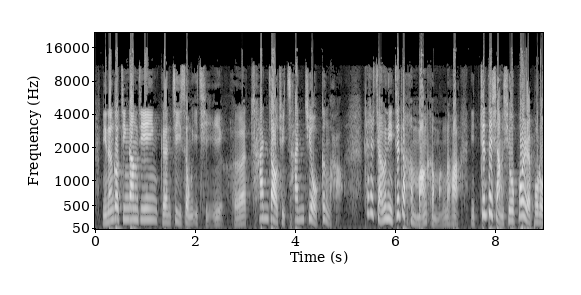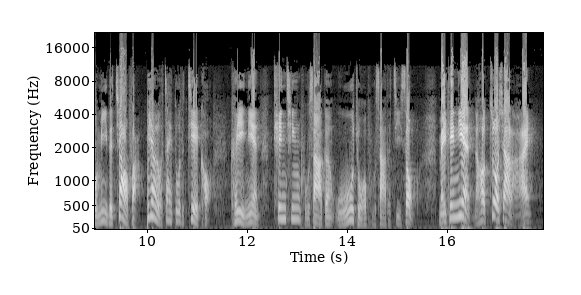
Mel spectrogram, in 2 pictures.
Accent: China; 我们中国人比较喜欢读经，因为中国人喜欢讲详细啊

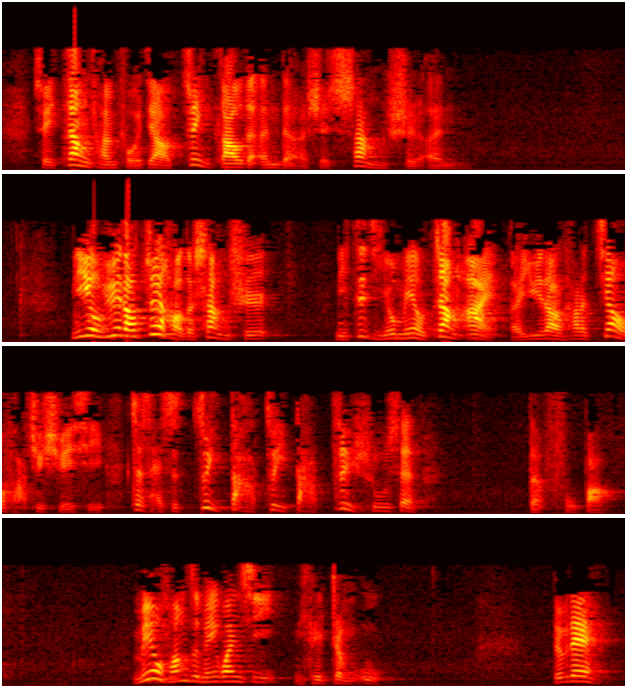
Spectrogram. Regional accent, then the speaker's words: China; 我自己做中国人，我们要很真诚的面对自己的民族性

